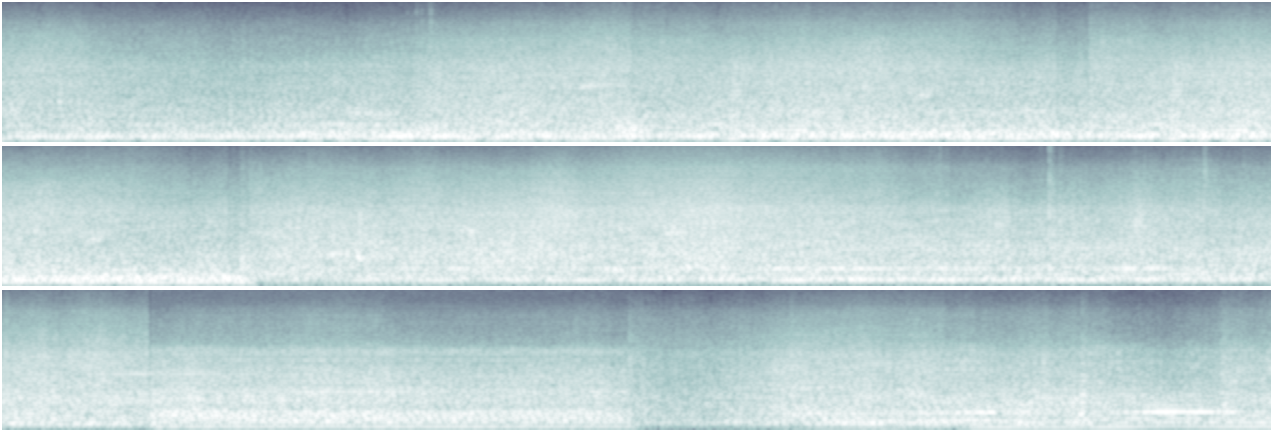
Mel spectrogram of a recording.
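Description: Waves splash and crash against a ship's hull.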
